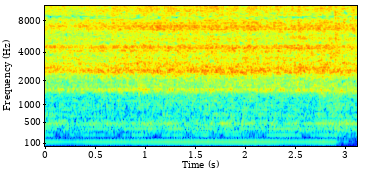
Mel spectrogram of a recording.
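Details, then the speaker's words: Whirlpool washer on spin cycle, clothes left wet: steady low motor hum and pump whir with no drum rumble, dropping off near three seconds; drum not spinning or agitating. "I got a Whirlpool washer that's not spinning the clothes are wet every time it goes on spin cycle so that means it's not spinning or agitating"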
